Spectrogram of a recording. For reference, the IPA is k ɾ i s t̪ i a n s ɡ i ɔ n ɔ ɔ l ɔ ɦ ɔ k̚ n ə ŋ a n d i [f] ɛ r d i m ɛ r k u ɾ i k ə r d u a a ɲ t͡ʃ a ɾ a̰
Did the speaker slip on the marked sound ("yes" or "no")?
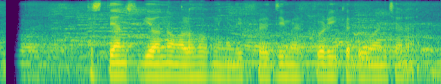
no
